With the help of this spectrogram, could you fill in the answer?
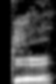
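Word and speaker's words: ط: So sa is a strong S, ba is a strong D, pa is a strong T, va is a strong TH in the word the, so it is va, and qa is a strong K.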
